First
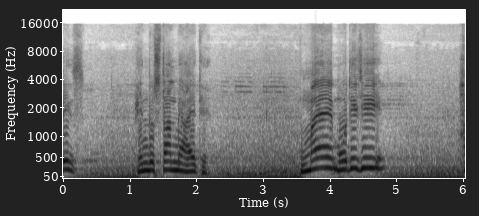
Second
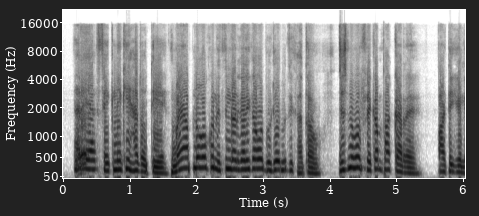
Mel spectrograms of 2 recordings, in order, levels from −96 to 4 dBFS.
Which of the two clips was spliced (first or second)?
second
